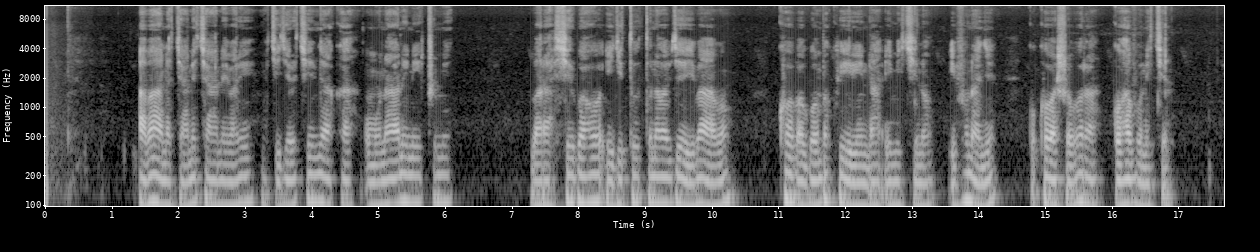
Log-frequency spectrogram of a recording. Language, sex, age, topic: Kinyarwanda, male, 18-24, government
